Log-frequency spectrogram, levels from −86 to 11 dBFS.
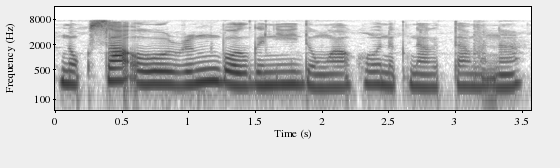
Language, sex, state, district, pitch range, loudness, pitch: Garo, female, Meghalaya, South Garo Hills, 205-235 Hz, -19 LUFS, 225 Hz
